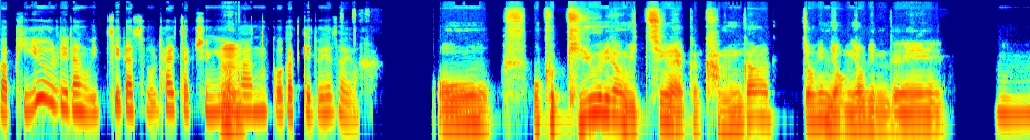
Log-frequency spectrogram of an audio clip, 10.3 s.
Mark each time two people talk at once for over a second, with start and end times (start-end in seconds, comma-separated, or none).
none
